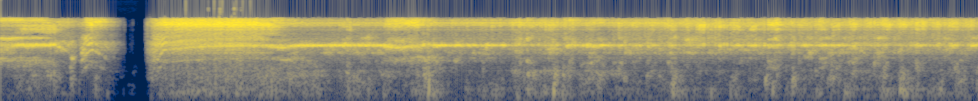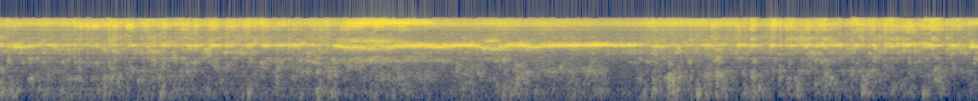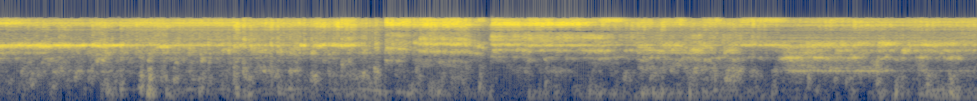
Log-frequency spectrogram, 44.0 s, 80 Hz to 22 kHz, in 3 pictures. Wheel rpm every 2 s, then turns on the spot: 110, 170, 230, 230, 230, 230, 230, 230, 230, 230, 220, 230, 230, 230, 230, 230, 230, 200, 130, 110, 110, 120.
none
